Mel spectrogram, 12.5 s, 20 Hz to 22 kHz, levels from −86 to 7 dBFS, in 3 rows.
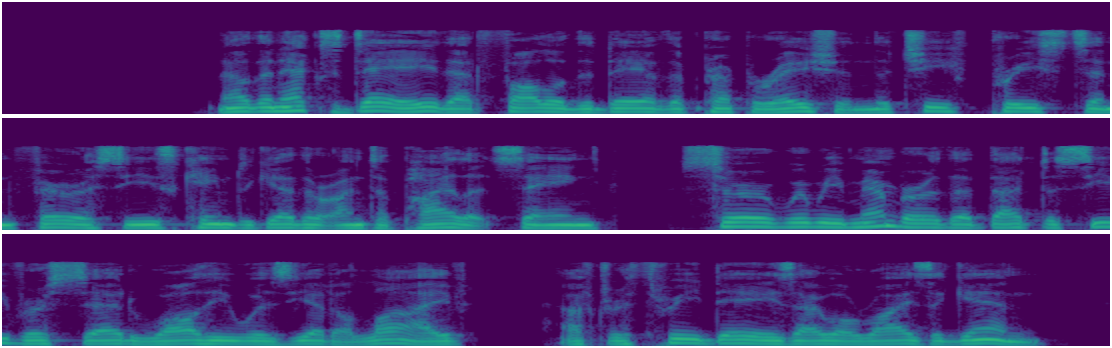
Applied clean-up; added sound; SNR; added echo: none; none; none; none.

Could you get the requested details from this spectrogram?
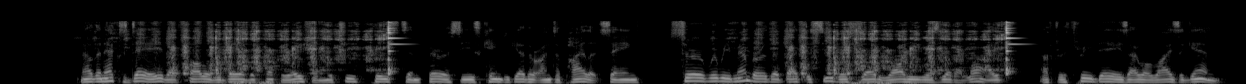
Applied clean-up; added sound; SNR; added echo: classical method log-MMSE.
